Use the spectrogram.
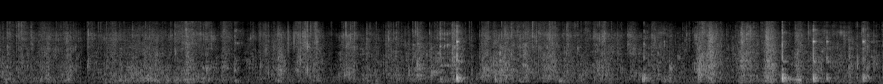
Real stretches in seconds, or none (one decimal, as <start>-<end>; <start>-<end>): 6.6-7.6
